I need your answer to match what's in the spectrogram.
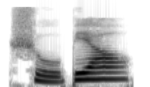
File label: "鼠标" shu biao, chinese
